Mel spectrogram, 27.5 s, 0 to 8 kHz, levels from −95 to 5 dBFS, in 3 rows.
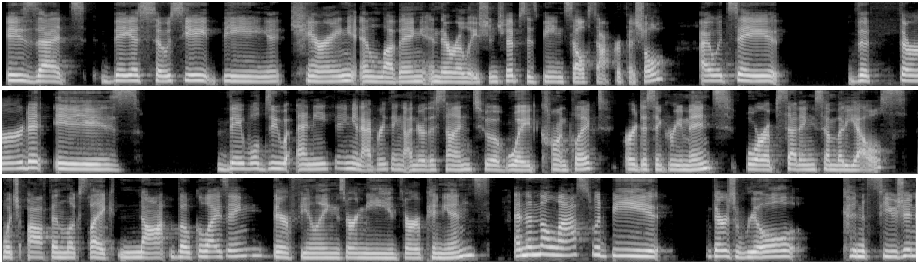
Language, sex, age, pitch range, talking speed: English, female, 20-39, 170-200 Hz, 130 wpm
